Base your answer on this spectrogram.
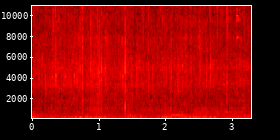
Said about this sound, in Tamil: இப்போ வந்து நம்ம இந்த பச்சை மிளகாய் இதில் போட்டு வதக்கிடலாம்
